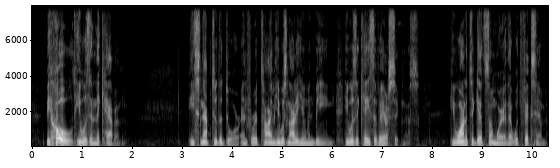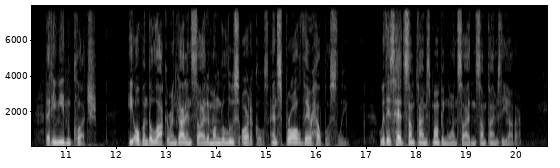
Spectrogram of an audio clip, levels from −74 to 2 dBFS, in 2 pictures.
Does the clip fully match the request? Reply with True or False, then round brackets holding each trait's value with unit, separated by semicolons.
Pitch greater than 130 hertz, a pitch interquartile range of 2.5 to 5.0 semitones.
False (115 Hz; 3.8 semitones)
